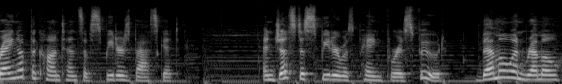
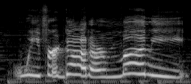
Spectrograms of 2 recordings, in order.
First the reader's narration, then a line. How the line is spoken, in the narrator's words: Bemo cried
